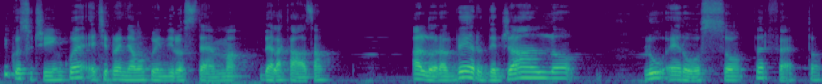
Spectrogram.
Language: Italian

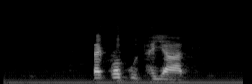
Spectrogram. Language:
Thai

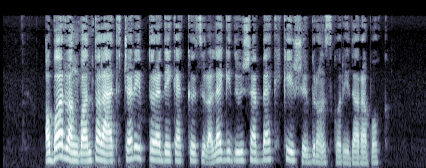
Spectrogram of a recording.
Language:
Hungarian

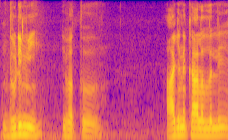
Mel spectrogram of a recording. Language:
Kannada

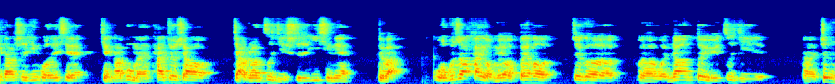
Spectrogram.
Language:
Chinese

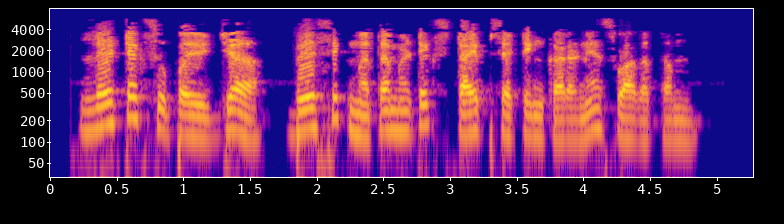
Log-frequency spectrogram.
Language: Sanskrit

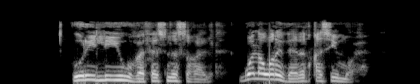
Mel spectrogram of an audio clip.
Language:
Kabyle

